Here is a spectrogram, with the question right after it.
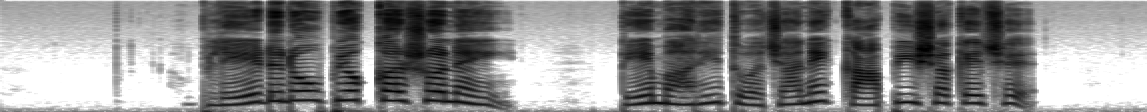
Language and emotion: Gujarati, fearful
